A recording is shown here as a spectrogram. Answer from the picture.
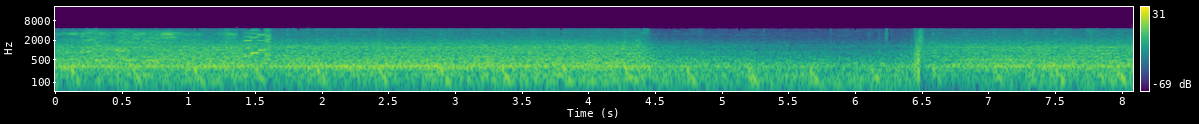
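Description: Steady road and engine noise inside a car's cabin at highway speed. The noise falls off and goes duller for about two seconds past the middle, and a single click is heard near the end of that dip.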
